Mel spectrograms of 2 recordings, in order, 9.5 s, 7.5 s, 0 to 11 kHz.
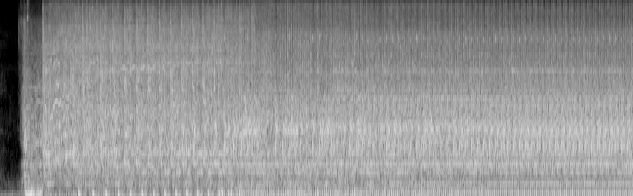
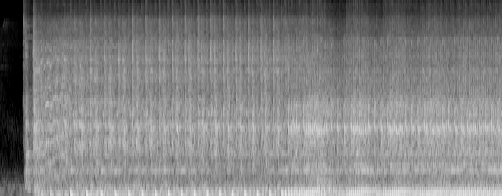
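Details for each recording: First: Lull telehandler Detroit Diesel 3-53 two-stroke after a proper starter negative cable: short crank catches almost at once, fast even beat settles in; first time ever started without ether; normal start. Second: Lull telehandler Detroit Diesel 3-53 two-stroke, cold start at about 60°F with ether despite new starter: cranks several seconds, catches, rumbles roughly with a big smoke cloud; hard cold start, owner suspects worn compression rings from years of ether.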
